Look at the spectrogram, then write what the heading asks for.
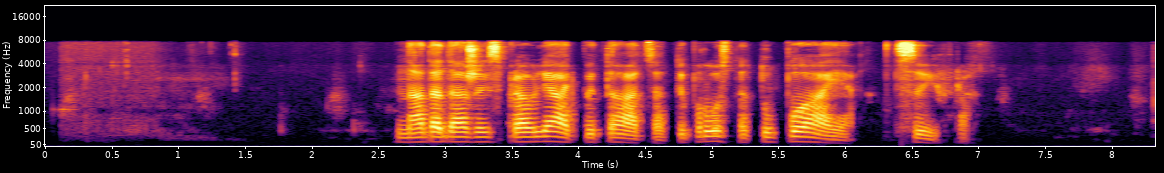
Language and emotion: Russian, angry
